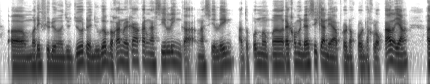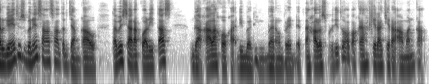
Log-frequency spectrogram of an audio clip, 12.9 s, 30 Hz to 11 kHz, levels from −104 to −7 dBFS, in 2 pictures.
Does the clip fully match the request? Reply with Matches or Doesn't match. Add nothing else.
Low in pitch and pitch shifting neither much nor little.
Matches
